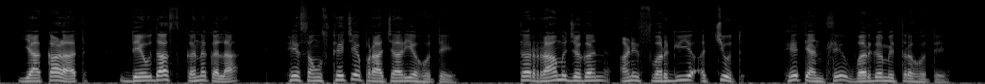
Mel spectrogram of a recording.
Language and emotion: Marathi, neutral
